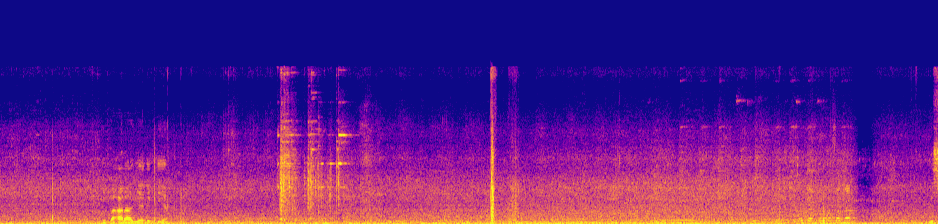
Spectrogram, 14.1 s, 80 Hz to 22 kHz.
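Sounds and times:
metal clinks: 4.2 - 5.6.

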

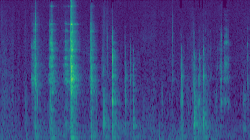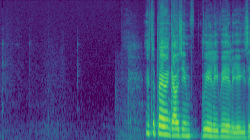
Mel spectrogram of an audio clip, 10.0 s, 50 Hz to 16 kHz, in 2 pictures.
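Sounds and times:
metal clicks and clinks: 0.6 - 2.7.

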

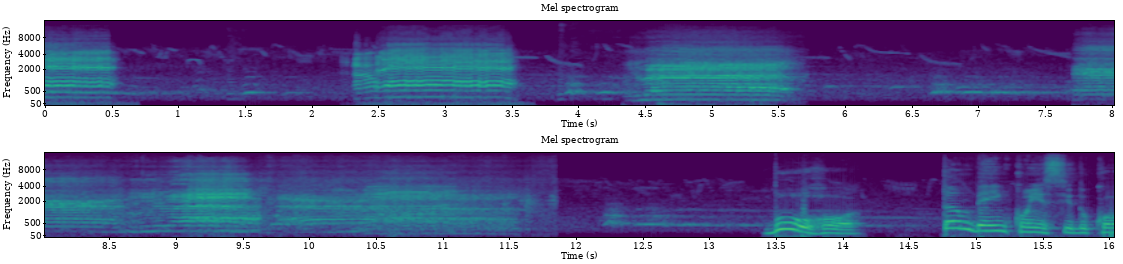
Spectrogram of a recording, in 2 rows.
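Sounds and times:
sheep bleating: 0.0 - 0.7, 2.3 - 3.7, 4.4 - 5.8, 7.8 - 11.9.

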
